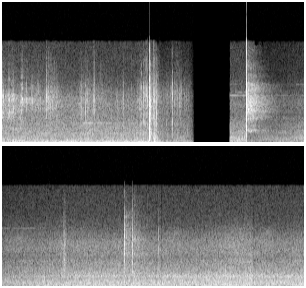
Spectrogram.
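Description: Steady background hiss with a few sharp clicks. The sound drops out for a moment about two seconds in, and right after it a cigarette lighter is struck.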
